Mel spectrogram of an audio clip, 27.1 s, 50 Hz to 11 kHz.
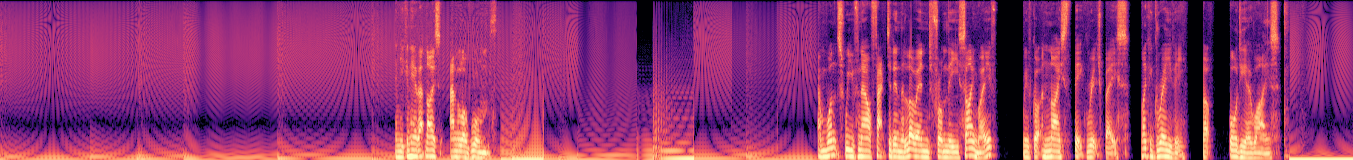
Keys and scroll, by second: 16.1 space, 25.7 space.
